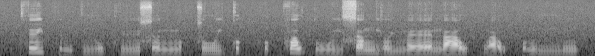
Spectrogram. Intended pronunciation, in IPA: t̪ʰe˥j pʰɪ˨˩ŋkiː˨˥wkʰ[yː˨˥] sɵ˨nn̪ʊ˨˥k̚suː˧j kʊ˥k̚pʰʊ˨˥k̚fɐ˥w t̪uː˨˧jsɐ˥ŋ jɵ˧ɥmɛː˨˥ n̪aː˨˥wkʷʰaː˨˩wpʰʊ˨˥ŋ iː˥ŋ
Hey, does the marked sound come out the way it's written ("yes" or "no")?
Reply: yes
